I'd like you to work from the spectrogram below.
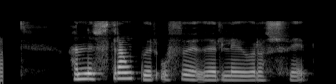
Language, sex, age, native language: Icelandic, female, 11, Icelandic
